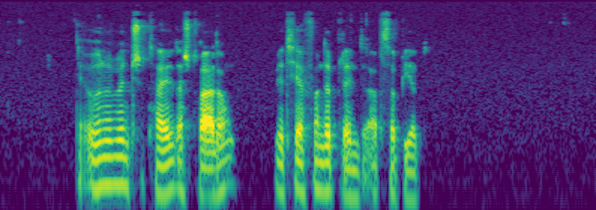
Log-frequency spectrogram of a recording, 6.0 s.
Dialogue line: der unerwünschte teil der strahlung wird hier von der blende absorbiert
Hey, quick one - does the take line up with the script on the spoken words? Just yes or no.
yes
